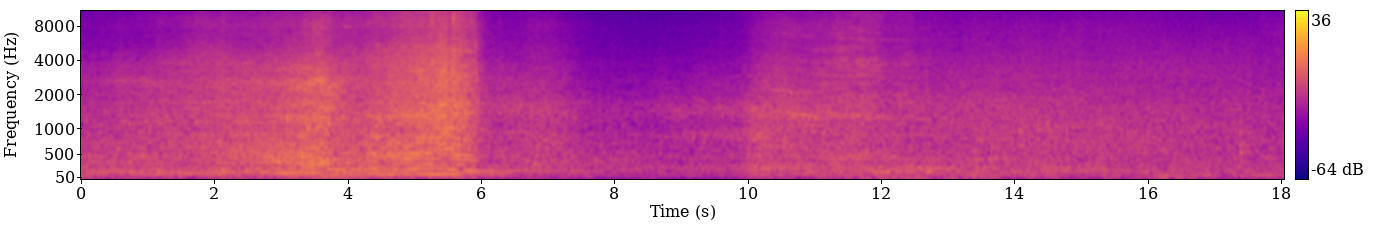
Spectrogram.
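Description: Road traffic: a motor vehicle passes close by, growing louder over the first six seconds and then dropping away abruptly, followed by a steady traffic hum that swells again about ten seconds in.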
